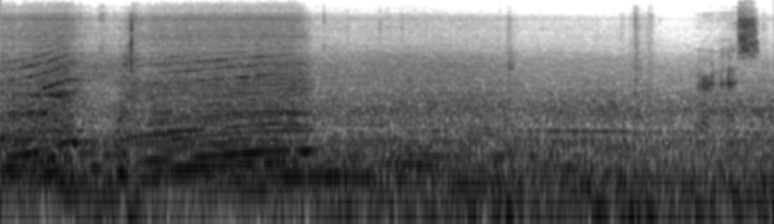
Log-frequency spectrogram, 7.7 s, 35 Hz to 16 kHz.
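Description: Ford Shelby GT500 engine with a 2.8 pulley running, a loud steady engine drone and whir heard from nearby, with a rising whine early on that then settles, and a voice talking over it.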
